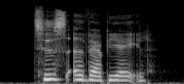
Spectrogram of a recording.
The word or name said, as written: tidsadverbial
